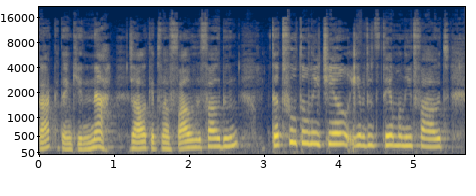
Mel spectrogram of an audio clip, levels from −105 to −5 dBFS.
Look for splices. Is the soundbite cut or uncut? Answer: cut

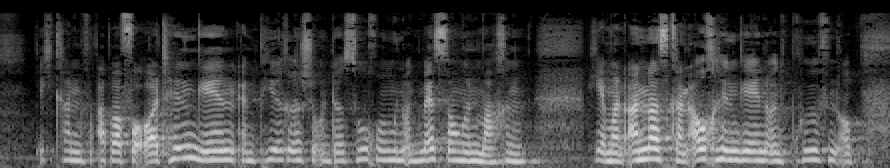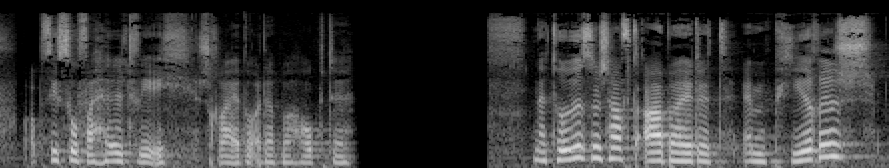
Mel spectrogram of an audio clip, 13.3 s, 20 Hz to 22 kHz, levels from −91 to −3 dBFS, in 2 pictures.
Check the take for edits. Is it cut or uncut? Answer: cut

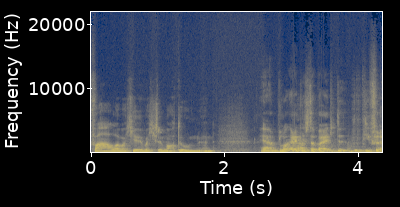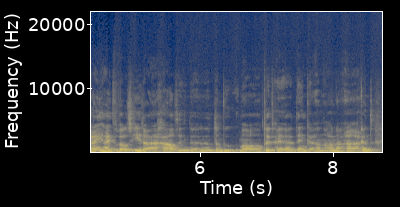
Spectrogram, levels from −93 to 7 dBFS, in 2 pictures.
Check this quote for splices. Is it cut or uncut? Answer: cut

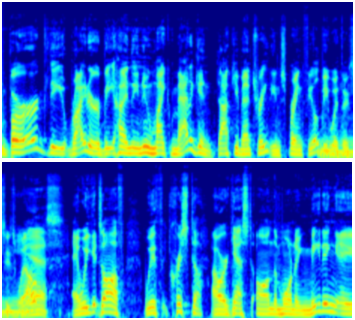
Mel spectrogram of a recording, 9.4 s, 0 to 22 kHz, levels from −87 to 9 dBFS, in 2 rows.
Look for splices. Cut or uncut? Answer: cut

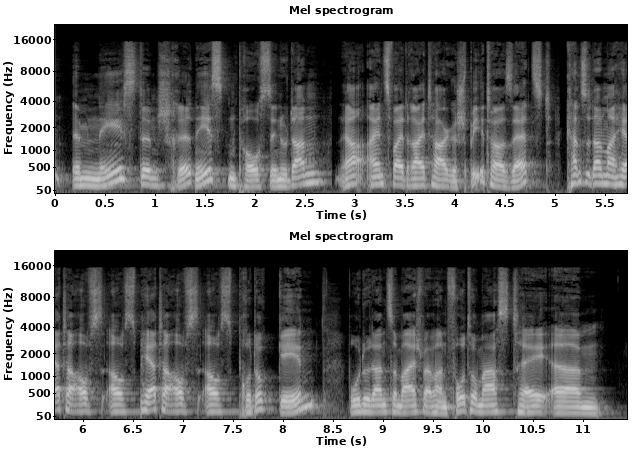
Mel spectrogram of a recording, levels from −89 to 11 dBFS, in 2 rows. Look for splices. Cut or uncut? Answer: cut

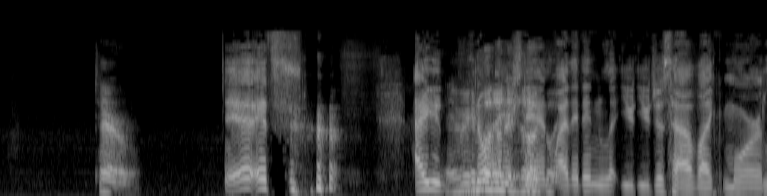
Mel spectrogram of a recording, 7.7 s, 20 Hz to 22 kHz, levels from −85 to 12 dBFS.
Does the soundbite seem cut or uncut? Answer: cut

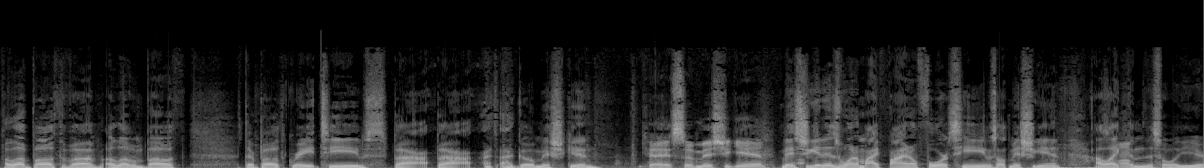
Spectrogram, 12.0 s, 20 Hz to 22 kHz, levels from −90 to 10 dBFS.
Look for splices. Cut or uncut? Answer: cut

